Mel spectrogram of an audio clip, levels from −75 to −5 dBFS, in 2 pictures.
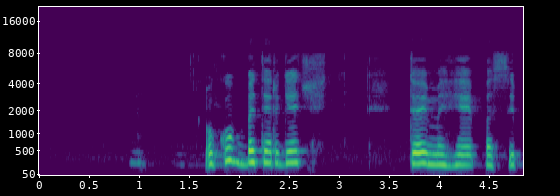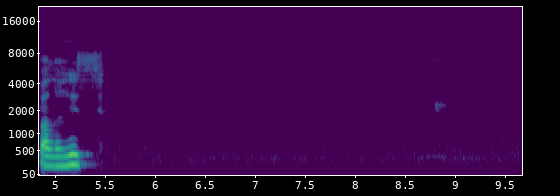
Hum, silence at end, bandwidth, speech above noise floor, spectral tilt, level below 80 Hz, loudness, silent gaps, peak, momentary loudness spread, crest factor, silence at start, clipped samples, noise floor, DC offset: none; 4.2 s; 11 kHz; 46 dB; -5.5 dB/octave; -82 dBFS; -27 LUFS; none; -10 dBFS; 16 LU; 22 dB; 0.95 s; under 0.1%; -73 dBFS; under 0.1%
